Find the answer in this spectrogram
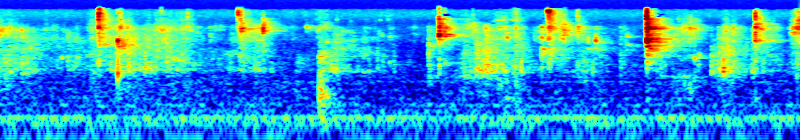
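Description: Faint chewing and wet mouth sounds from eating beef tripe, with a few soft smacks and squishes spread through.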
